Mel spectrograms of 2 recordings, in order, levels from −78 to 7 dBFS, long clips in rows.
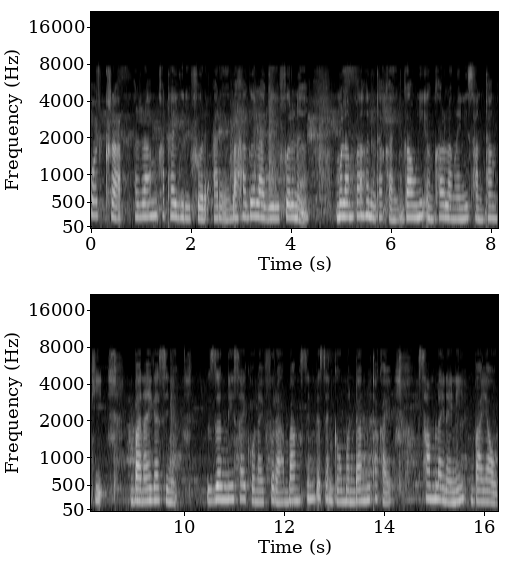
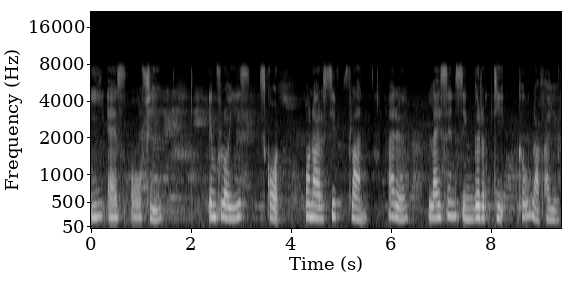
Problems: none marked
